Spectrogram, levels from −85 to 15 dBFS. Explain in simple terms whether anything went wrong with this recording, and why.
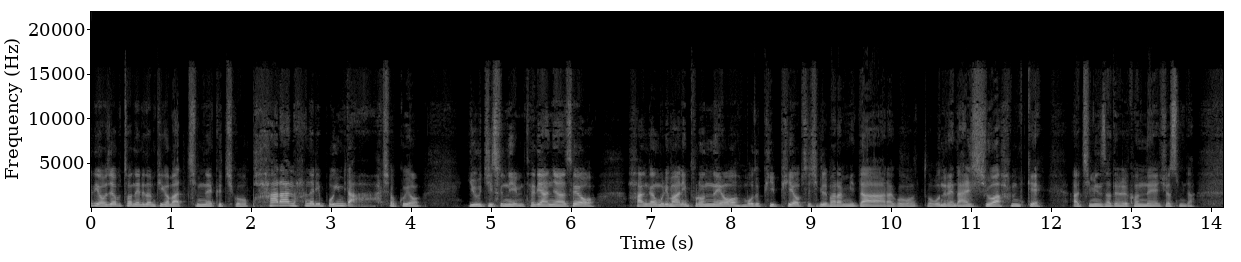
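Nothing went wrong; the speech comes through without any faults.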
